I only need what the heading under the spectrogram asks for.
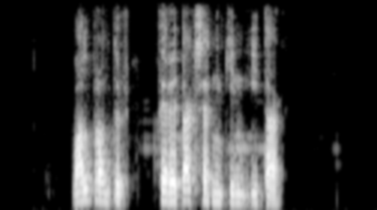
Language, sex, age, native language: Icelandic, male, 40-49, Icelandic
